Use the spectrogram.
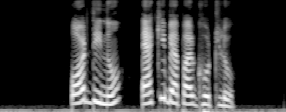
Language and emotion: Bengali, neutral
